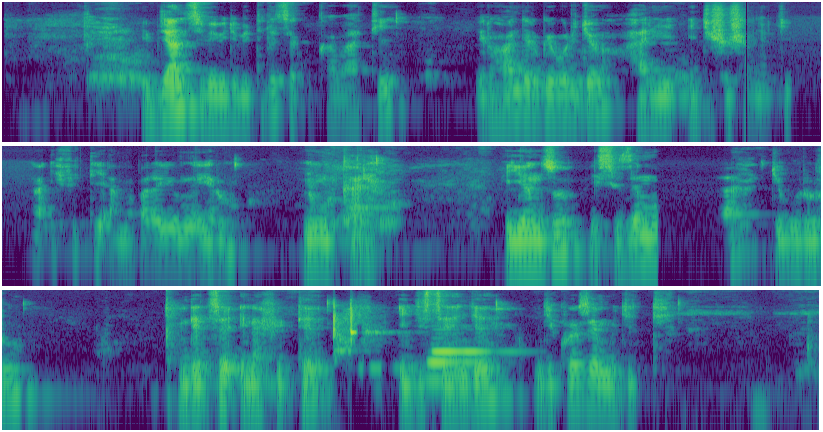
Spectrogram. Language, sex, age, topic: Kinyarwanda, male, 25-35, finance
